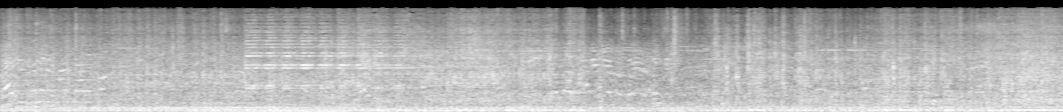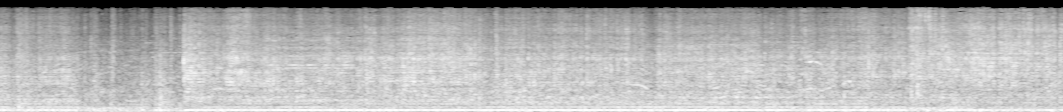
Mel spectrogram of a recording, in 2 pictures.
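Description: A large fire crackles and roars.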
